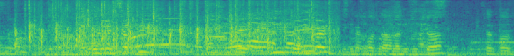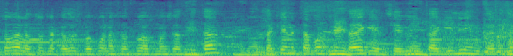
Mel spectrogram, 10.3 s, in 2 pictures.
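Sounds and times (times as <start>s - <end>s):
crowd clapping: 0.0s - 3.4s
overlapping voices and cheering chatter: 0.8s - 3.4s
speech: 2.4s - 10.2s.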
